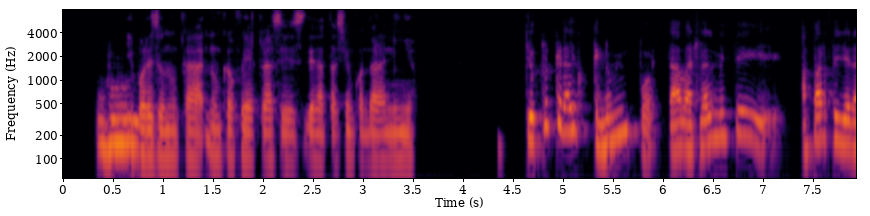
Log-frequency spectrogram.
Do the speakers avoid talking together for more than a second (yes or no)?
yes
